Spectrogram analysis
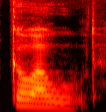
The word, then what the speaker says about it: Goa'uld: It's pronounced... Goa'uld.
